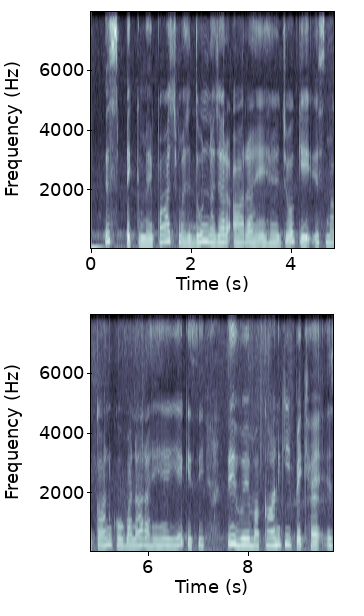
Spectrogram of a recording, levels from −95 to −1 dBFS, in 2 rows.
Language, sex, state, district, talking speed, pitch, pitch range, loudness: Hindi, female, Bihar, Purnia, 155 wpm, 225 Hz, 210-245 Hz, -20 LUFS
